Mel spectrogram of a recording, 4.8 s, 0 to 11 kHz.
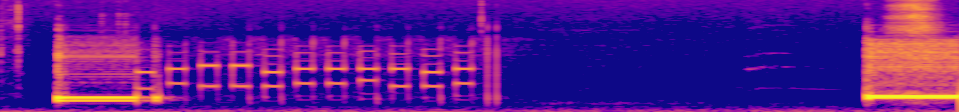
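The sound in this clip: Touch-tone keypad dialing a toll-free 866 number to reach a fax-back service: a brief steady tone, then a quick run of many short dual-pitched beeps, a quiet pause, and a loud steady tone at the end.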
